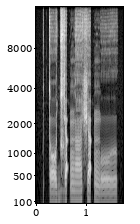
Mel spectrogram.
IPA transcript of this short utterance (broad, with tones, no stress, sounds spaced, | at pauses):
t ɔ˨ d͡ʑ ä˦ ʔ ŋ ã˦ ʃ ä˦ ʔ ŋ o˨ ʊ̯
